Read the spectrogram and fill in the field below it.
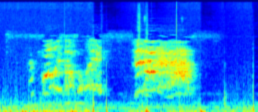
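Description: A girl screams from inside a house on noticing men at her door, loud wailing bursts in two long stretches with a quieter gap between, over a muffled, noisy background.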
